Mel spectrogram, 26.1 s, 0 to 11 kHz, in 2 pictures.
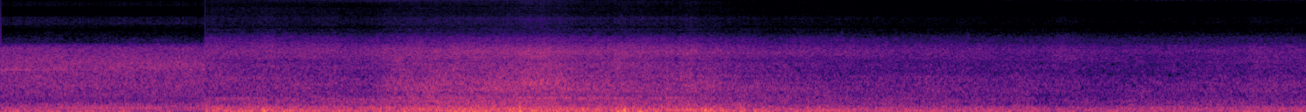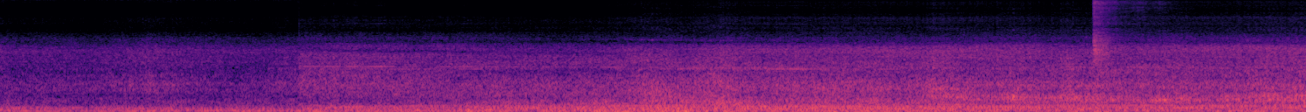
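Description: KC-135 Stratotankers' CFM56 turbofan engines running, a steady jet rumble and hiss. The sound changes abruptly a few times, with a sharp click near the end.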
